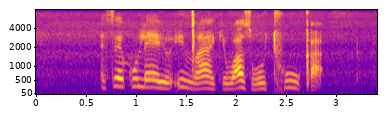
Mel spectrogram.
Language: Xhosa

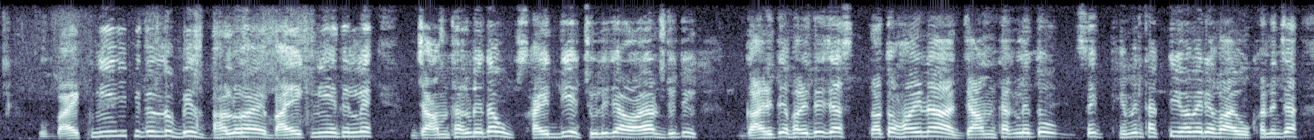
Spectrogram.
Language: Bangla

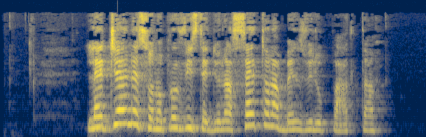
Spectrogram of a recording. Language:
Italian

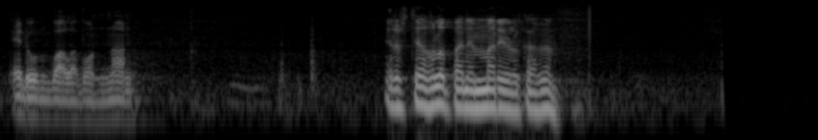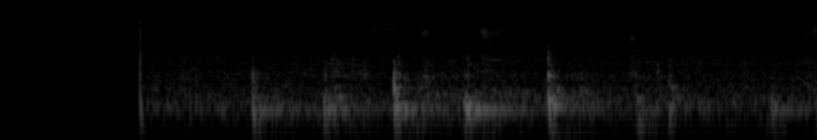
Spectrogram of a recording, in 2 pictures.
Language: Finnish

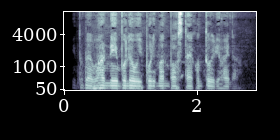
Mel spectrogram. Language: Bangla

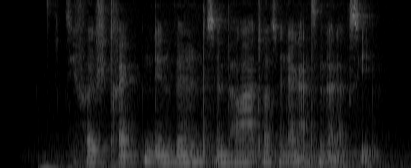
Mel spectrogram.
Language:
German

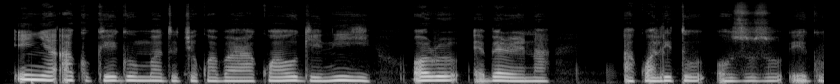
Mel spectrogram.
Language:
Igbo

